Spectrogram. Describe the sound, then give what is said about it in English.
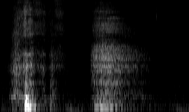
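A deep breath taken during a calming pause: two soft, airy breath sounds, each lasting about half a second, separated by a brief gap, then quiet. “Ooh, take a deep breath, be here.”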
